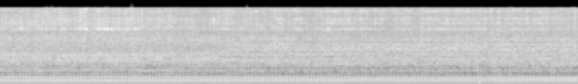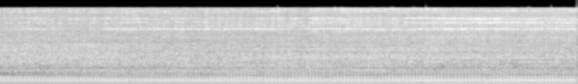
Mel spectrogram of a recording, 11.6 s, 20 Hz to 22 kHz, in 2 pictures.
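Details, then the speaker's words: McClane 3.5 hp edger with Briggs and Stratton single-cylinder engine, revived after years sitting, at fast throttle: steady fast buzzing drone, no misses or surging; runs normally. "awesome so it runs um"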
